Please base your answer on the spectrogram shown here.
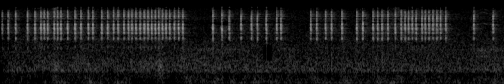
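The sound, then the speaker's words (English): Someone scrolls the click wheel of an iPod, producing rapid, crisp, high-pitched ticking clicks. The clicks come in quick bursts separated by short pauses and are heard alone, without any voices. “That's the sound of someone scrolling the click wheel of an iPod.”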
